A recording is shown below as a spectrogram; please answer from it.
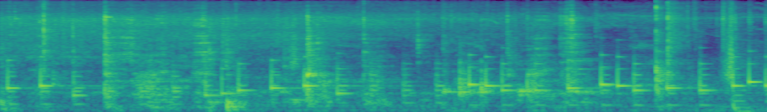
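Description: Potato pieces frying in a pan until reddish-brown, with steady sizzling and repeated sharp scrapes and clinks of a spatula stirring against the metal, close and fairly loud throughout.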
